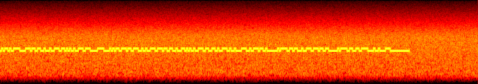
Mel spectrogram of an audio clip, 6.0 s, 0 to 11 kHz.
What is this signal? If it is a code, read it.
RTTY (50 baud, 170 Hz shift), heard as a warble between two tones, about 1500 Hz centre, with radio static. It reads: … PARAMOS NA PRAIA, ELA VEIO.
